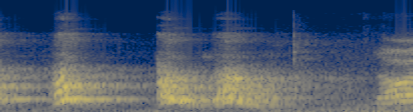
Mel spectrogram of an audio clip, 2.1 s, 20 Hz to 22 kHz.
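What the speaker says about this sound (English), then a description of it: "Yuma is one of 7 German Shepherds on the force" A police German Shepherd K9 barks several loud, close barks in uneven bursts, with a whimpering edge between them.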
